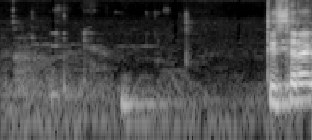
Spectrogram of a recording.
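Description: Faint room tone with a short murmur of a man's voice a little under a second in, then his voice starts speaking near the end.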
